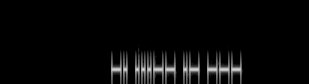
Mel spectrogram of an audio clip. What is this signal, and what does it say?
Morse code, heard as a keyed tone, about 40 wpm, 700 Hz. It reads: N3AO
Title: Easy Call Signs Repeated 3x - 40wpm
